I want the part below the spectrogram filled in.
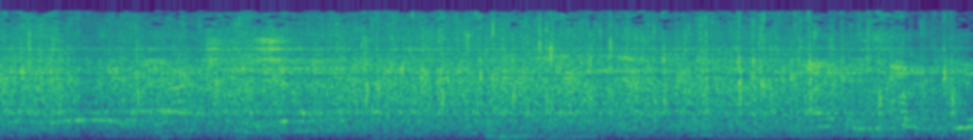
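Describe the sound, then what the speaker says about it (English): A crowd at a Donald Trump rally in Hilton Head, South Carolina applauds steadily and loudly for several seconds, a dense wash of clapping that continues without pause. "like I say that, you applaud, I start talking before you finish your applause"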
